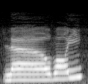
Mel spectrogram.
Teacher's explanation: Ro-nya dia dibaca secara tafkhim karena ada ro berbaris di atas atau fathah. Jadi ditebalkan ro. La roi. Roi adalah harf lin karena ada ya sukun sebelumnya ada fathah.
